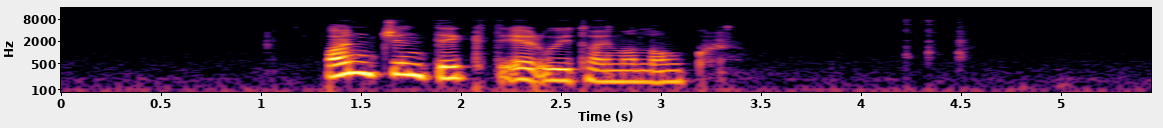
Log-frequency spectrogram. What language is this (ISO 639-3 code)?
fao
